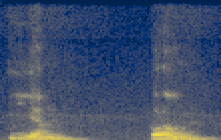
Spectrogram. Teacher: O M é sempre aquele som fechado, sempre fechando a boca, sempre diminuindo.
